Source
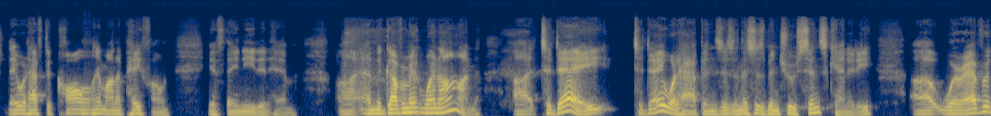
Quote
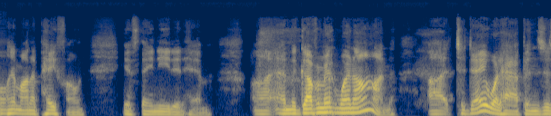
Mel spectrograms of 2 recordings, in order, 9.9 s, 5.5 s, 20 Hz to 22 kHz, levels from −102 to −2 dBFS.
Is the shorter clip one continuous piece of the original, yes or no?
no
